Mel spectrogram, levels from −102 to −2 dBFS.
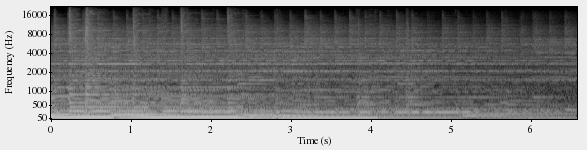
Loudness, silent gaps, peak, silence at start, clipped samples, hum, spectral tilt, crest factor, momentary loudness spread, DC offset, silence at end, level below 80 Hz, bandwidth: -35 LUFS; none; -18 dBFS; 0 s; under 0.1%; none; -5 dB/octave; 16 dB; 13 LU; under 0.1%; 0 s; -42 dBFS; 20 kHz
